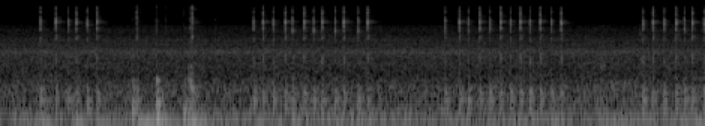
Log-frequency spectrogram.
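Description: A computer mouse clicks rapidly in quick bursts.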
